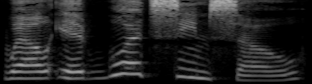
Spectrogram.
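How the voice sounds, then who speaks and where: A woman playing a sharp, persistent but polite newspaper reporter in an old-time radio drama, articulate and questioning. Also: fairly high pitch, big pitch swings, extremely slow, full character voice. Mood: challenging.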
